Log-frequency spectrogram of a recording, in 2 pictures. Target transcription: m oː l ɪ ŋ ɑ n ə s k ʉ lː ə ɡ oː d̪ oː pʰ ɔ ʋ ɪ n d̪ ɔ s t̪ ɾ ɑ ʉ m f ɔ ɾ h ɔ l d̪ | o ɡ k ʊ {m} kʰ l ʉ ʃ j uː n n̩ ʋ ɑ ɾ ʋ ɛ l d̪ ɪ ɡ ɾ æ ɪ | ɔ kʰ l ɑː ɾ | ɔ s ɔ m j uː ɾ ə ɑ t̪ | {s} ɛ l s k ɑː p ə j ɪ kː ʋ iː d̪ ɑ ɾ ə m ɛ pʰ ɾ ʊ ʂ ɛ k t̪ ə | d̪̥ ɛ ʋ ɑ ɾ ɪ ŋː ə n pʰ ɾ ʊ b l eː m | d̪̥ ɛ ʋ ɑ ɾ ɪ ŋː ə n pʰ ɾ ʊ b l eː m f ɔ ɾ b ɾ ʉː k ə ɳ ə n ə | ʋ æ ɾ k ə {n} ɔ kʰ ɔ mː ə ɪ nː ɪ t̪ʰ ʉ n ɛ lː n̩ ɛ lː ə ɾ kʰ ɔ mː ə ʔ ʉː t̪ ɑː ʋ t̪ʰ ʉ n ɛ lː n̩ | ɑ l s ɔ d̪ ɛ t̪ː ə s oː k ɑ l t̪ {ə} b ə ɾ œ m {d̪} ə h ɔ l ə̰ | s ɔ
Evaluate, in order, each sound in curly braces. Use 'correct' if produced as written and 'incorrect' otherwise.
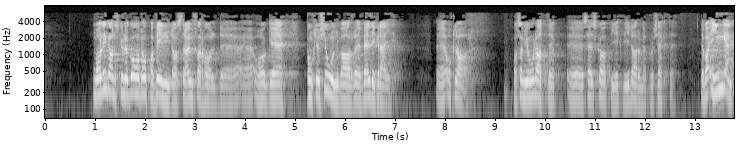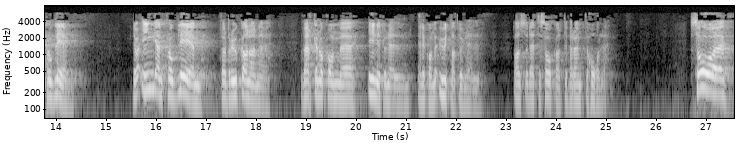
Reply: incorrect, correct, correct, correct, incorrect

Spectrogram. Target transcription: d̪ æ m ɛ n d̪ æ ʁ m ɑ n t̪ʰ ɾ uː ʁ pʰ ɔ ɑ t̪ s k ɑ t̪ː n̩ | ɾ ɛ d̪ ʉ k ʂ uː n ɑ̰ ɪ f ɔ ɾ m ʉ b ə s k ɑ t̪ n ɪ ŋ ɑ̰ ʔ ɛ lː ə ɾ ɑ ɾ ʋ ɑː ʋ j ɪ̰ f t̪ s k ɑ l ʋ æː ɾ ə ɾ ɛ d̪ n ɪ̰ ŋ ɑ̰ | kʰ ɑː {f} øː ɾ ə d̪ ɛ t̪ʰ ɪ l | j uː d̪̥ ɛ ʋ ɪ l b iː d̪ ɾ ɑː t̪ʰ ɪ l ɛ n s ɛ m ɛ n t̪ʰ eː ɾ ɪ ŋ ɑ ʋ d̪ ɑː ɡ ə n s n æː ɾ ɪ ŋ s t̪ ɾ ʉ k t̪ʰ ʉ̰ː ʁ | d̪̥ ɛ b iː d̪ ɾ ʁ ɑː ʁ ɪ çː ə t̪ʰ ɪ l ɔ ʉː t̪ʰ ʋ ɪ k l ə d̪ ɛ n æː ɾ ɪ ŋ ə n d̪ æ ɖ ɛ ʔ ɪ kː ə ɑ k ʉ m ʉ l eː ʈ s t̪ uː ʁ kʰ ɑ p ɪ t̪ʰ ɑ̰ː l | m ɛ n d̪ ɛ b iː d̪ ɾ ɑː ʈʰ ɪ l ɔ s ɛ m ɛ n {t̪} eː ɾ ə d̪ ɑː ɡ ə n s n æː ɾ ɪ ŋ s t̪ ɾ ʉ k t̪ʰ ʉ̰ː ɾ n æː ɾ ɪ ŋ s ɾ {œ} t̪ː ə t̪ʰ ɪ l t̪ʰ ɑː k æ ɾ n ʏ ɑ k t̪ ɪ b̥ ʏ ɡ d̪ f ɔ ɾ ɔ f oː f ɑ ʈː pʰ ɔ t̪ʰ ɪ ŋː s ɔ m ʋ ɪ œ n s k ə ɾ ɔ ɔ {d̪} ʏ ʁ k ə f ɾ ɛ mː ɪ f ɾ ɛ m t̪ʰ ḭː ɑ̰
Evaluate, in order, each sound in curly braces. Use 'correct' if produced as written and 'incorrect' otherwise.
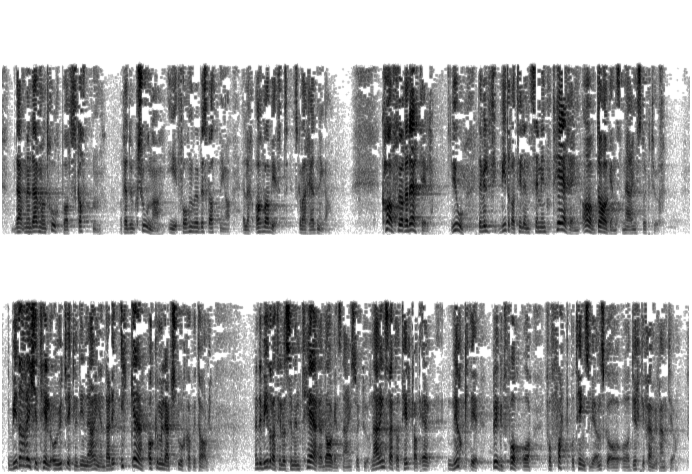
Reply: correct, incorrect, incorrect, correct

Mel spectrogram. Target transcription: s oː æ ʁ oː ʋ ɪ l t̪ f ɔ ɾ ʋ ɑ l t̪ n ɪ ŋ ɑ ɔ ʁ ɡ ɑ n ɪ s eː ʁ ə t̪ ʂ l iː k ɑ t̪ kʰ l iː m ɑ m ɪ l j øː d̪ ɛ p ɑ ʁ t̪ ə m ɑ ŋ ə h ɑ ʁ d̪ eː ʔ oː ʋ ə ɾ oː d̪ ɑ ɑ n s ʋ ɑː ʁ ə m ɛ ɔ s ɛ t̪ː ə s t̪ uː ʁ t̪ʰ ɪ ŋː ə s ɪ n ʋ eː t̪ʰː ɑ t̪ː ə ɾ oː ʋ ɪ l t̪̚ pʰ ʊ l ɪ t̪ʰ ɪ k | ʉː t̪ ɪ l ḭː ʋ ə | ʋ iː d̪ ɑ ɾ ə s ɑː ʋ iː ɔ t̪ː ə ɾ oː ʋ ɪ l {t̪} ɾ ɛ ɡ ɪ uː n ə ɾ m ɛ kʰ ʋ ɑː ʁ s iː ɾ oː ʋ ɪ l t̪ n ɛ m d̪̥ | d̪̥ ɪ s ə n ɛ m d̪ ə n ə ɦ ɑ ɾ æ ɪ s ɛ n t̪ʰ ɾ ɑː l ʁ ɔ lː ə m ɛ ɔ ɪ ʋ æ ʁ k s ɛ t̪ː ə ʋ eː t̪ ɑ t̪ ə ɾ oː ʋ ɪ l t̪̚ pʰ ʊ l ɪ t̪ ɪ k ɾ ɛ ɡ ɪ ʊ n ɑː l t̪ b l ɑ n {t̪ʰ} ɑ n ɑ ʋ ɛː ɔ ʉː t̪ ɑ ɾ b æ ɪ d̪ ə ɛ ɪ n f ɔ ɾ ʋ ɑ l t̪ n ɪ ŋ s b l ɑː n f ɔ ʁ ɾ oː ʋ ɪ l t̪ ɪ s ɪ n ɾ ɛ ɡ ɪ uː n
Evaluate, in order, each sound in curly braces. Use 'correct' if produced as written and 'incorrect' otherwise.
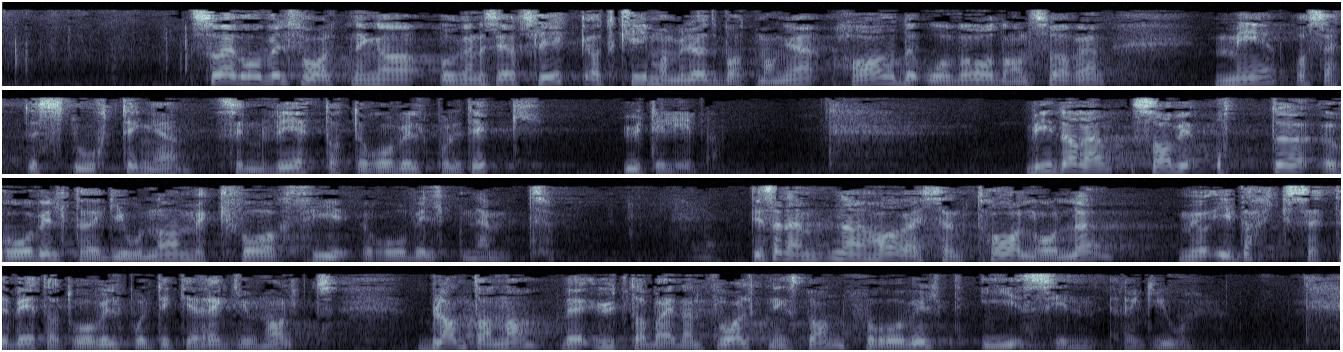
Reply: correct, incorrect

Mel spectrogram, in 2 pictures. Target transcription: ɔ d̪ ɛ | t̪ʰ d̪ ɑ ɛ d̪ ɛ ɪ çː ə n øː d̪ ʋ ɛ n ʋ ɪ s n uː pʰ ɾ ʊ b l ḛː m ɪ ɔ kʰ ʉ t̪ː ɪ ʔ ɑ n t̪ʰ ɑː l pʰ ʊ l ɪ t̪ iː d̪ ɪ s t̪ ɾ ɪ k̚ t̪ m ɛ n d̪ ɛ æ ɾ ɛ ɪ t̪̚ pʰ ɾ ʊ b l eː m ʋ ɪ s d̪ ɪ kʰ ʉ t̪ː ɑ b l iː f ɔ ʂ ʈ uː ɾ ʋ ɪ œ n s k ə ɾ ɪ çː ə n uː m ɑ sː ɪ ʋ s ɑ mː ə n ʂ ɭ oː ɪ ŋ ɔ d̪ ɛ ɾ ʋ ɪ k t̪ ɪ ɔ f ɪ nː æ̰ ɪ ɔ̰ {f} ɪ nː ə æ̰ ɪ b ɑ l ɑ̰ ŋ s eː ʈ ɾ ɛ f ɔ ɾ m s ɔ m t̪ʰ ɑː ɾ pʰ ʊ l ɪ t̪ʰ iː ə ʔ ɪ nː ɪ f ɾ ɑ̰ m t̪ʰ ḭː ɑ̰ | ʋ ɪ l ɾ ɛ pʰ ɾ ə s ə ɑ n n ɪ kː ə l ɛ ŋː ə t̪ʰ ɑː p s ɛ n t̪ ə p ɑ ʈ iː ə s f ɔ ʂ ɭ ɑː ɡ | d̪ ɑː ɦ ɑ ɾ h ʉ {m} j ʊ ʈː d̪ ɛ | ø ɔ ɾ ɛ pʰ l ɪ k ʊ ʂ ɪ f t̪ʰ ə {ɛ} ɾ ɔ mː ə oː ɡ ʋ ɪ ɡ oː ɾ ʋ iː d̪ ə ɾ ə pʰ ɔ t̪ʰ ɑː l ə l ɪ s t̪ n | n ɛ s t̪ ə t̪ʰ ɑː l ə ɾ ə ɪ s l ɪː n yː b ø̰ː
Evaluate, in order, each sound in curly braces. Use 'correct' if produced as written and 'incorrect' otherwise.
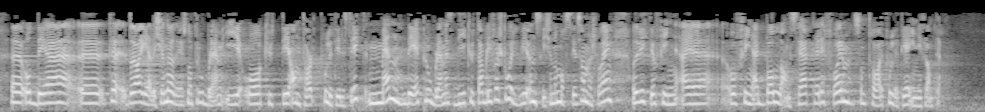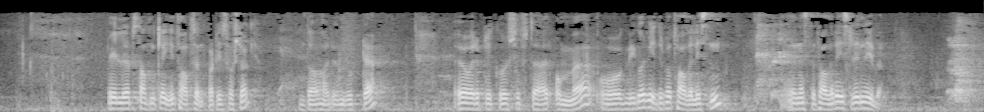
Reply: correct, incorrect, incorrect

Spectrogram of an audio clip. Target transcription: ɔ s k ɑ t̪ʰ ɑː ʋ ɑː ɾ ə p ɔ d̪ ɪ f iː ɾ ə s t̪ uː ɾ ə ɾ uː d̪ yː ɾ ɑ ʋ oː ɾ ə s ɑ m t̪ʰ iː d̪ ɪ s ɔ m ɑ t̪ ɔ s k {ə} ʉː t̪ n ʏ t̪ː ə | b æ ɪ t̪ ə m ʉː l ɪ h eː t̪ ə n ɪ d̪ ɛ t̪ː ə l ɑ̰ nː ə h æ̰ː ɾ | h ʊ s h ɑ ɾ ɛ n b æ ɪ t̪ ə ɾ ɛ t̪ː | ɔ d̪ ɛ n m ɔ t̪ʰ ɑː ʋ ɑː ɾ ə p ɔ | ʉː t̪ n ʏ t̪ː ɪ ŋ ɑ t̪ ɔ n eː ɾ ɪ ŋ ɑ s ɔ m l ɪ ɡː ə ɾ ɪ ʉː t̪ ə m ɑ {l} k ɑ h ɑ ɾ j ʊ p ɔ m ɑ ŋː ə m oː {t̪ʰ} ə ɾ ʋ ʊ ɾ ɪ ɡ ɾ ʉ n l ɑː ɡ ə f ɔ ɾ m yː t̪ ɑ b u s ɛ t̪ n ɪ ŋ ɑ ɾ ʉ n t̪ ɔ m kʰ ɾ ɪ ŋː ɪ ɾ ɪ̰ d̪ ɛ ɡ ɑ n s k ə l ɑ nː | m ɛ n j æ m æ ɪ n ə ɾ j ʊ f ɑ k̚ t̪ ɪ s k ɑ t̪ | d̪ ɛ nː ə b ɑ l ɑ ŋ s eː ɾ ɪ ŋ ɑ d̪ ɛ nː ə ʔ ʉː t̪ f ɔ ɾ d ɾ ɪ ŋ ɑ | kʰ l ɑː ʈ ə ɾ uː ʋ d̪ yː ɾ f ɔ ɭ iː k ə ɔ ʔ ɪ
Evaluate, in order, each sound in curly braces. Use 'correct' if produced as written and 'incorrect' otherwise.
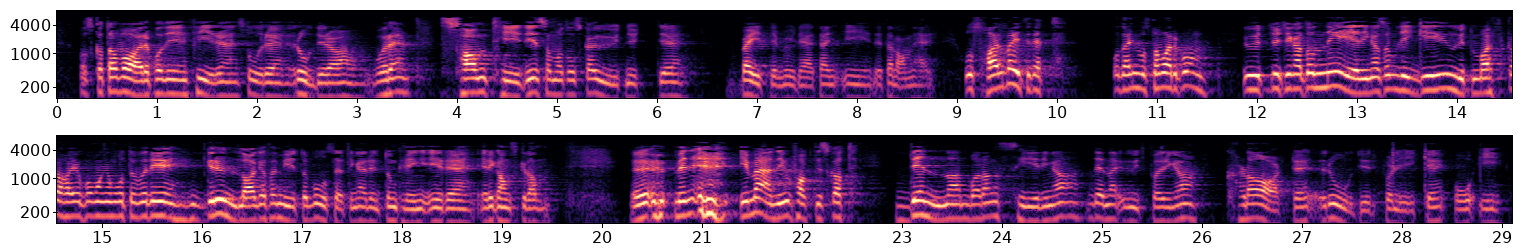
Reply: incorrect, incorrect, incorrect

